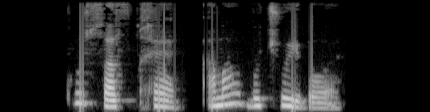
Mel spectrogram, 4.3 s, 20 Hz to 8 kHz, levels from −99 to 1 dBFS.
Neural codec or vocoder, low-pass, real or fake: none; 7.2 kHz; real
